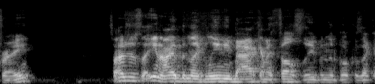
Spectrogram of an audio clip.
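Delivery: usual speaking voice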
